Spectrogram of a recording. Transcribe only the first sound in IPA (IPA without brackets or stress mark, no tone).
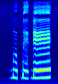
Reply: ɠ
